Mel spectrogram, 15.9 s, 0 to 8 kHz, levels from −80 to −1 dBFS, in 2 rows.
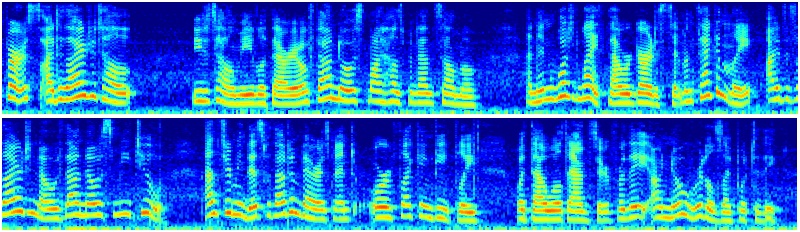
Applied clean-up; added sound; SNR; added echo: none; none; none; none.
